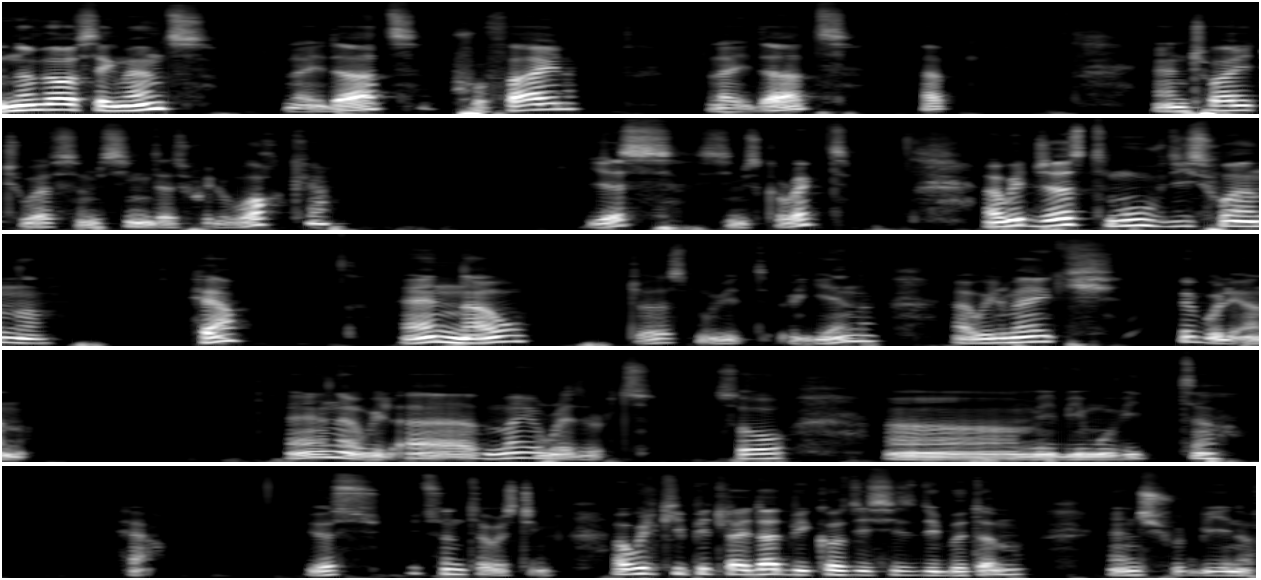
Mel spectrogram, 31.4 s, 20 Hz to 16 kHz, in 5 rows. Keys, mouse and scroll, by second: 10.6 click, 10.9-14.3 ctrl+middle drag, 12.8 g, 14.3 click, 15.3 g, 17.0 shift+click, 17.8 space, 19.9 click, 20.0-26.6 middle drag, 24.7 g, 26.6 click, 26.8-31.4 middle drag.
